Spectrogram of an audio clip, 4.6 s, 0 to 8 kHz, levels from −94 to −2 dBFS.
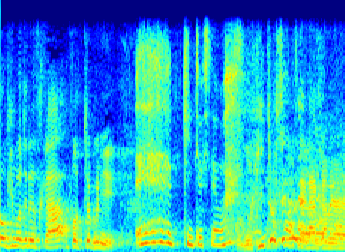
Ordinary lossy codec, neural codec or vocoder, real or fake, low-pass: none; none; real; 7.2 kHz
